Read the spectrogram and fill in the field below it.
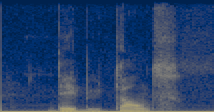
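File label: "debutant", Dutch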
